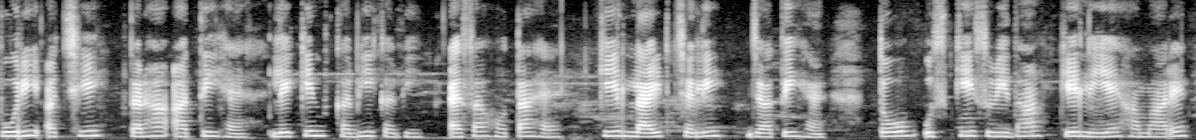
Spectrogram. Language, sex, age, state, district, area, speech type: Urdu, female, 18-30, Uttar Pradesh, Ghaziabad, urban, spontaneous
